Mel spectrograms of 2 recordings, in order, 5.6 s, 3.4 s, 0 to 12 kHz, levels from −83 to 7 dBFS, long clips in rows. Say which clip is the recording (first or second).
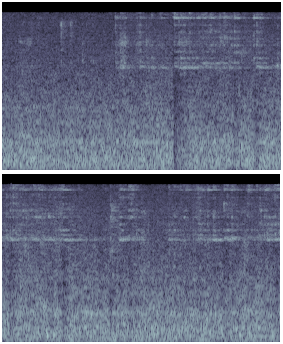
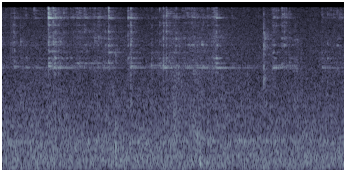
second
